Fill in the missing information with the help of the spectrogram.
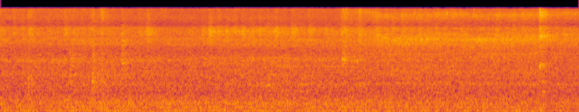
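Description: Commercial wok range running: a steady, low rushing noise of the gas wok burner and kitchen extraction. A few light clicks of a metal ladle against the wok sound over it, the clearest near the end.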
